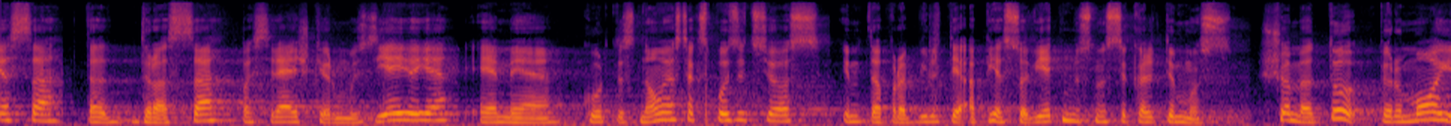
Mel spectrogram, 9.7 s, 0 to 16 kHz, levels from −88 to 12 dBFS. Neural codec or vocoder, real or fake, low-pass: vocoder, 44.1 kHz, 128 mel bands every 512 samples, BigVGAN v2; fake; 14.4 kHz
